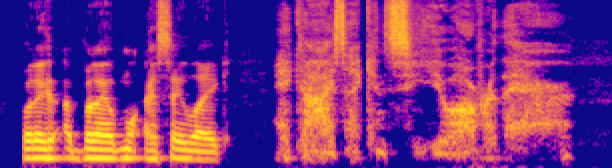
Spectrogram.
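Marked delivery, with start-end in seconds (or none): 1.7-3.6 soft, breathy, barely voiced whispered words. Retelling greeting waiters from a restaurant table: imitating own whisper-talk. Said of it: "whisper talk".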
